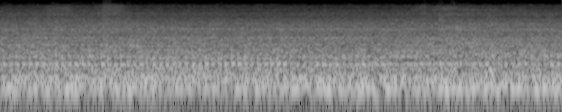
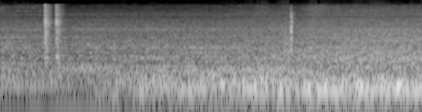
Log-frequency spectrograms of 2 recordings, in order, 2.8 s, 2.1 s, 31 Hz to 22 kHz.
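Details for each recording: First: 1999 Toyota Corolla heater blower on low speed. Rushing air over a low hum, with the motor vibrating. The noise grows louder after a few minutes of heater use and is inaudible on high. Worn blower motor, to be replaced. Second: 1999 Toyota Corolla heater/AC blower after replacement with an aftermarket motor, engine idling. Switch clicks, then a soft, even fan hum on high speed with no squeal or ticking. Normal blower running, the earlier noise is gone.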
